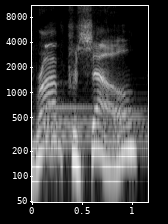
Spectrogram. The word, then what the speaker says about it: Rob Crisell: My guest is Rob Crisell. Hello, Rob. Welcome to the podcast. Did I say your name right? Yes, you pronounced it correctly.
